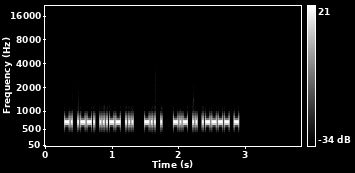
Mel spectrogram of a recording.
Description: Morse code, heard as a keyed tone, about 50 wpm, 700 Hz. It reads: NP3S DE KI1T
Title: USA Callsign DE Callsign - 4 Characters - 50wpm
